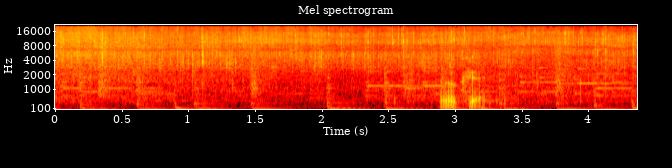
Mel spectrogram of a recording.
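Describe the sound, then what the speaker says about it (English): Onions and potatoes fry in a hot pan with a soft, crackling sizzle that ticks along in quick pops, fairly quiet and close, with a brief spoken word over it. "I'm kind of hearing the onions beginning to fry a little bit, the potatoes beginning to fry a little bit"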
